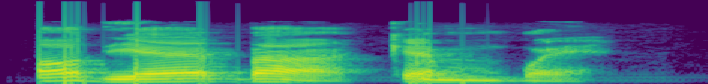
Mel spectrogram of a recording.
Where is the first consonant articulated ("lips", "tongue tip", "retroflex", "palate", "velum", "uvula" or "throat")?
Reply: tongue tip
